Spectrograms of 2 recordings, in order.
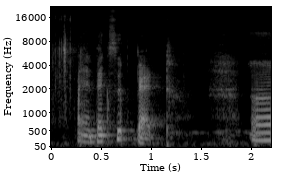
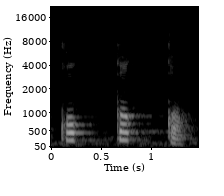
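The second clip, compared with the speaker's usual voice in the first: rooster call; 3 semitones higher than usual. Pretend. Imitating a rooster for kids.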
